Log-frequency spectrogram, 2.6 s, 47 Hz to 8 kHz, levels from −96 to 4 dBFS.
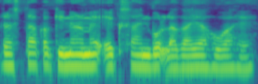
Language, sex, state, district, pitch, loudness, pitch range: Hindi, male, Arunachal Pradesh, Lower Dibang Valley, 145 Hz, -15 LUFS, 135-150 Hz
